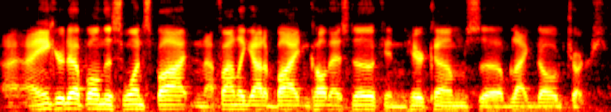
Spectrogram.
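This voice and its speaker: A man's voice: on the low side, fairly even intonation, normal speed, a bit bright, slight background noise. A man, co-hosting a casual fishing show and telling a long, laughing story full of restarts. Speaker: co-host.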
